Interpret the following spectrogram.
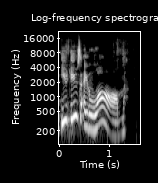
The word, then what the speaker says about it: lame: So it t you'd use a lom. Now, it's spelled L A M E. It looks like lame, but it's called a actually called a lom.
